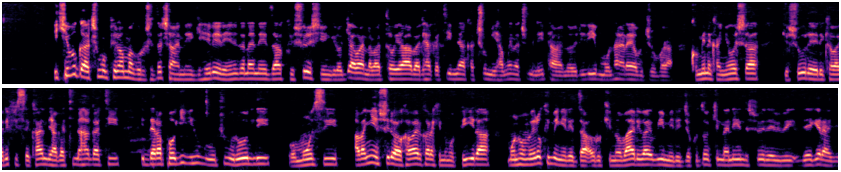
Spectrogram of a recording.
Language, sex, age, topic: Rundi, female, 18-24, education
